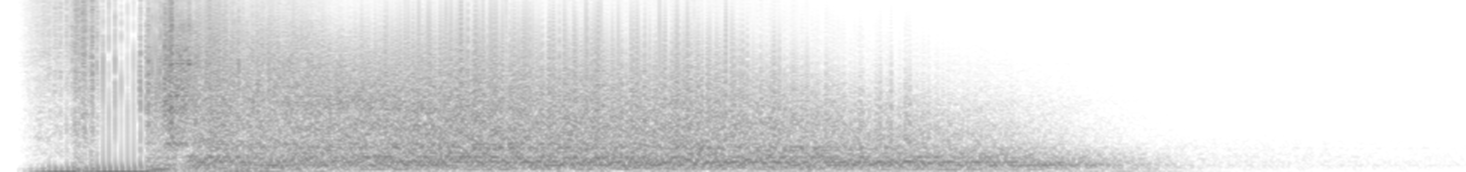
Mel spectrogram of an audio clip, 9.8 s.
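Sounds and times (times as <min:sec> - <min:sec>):
distorted explosions: 0:00.2 - 0:07.8.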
